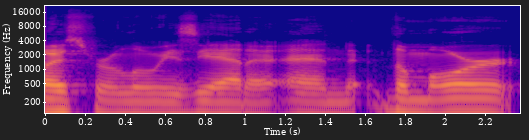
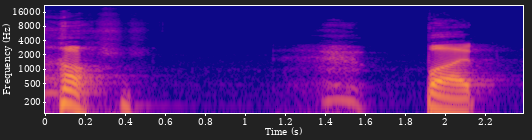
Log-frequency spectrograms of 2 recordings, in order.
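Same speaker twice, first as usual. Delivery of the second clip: normal talking voice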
